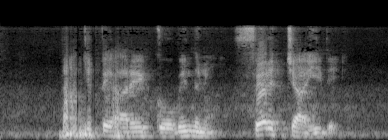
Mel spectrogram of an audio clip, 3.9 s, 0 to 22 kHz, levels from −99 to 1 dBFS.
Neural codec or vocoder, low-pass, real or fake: none; 9.9 kHz; real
